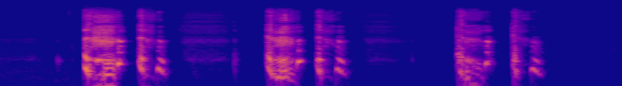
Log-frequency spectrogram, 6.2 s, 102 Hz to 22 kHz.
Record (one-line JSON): {"three_cough_length": "6.2 s", "three_cough_amplitude": 31830, "three_cough_signal_mean_std_ratio": 0.36, "survey_phase": "alpha (2021-03-01 to 2021-08-12)", "age": "18-44", "gender": "Female", "wearing_mask": "No", "symptom_cough_any": true, "symptom_fatigue": true, "smoker_status": "Prefer not to say", "respiratory_condition_asthma": false, "respiratory_condition_other": false, "recruitment_source": "Test and Trace", "submission_delay": "2 days", "covid_test_result": "Positive", "covid_test_method": "RT-qPCR", "covid_ct_value": 23.6, "covid_ct_gene": "ORF1ab gene", "covid_ct_mean": 24.1, "covid_viral_load": "12000 copies/ml", "covid_viral_load_category": "Low viral load (10K-1M copies/ml)"}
